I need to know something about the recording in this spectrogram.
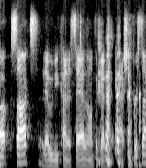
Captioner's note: laughing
